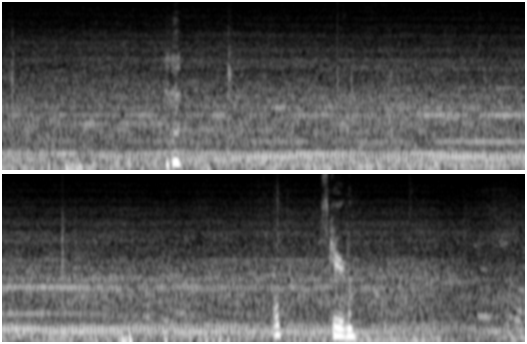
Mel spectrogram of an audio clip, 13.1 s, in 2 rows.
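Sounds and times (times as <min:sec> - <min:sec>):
low machine drone: 0:00.0 - 0:13.0.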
